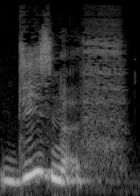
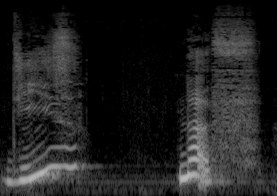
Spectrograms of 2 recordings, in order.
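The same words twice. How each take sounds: First: Said in the usual way. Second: "dix-neuf" in two parts, long rising deez, pause, then nuf; slow syllable-by-syllable "dix-neuf"; broken-down pronunciation. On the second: Shown as a demonstration. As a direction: stretch "dix" high with a z, pause, finish "neuf". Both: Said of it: "Say it more like".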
